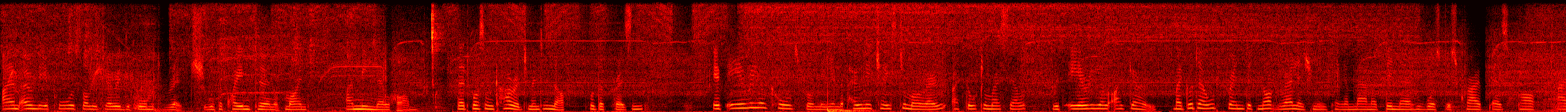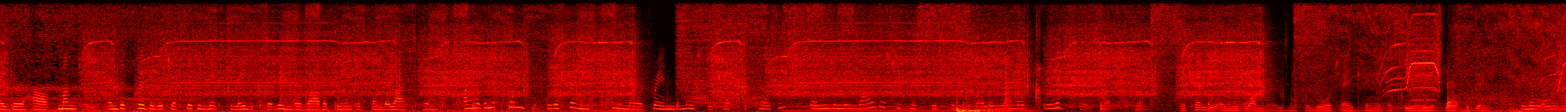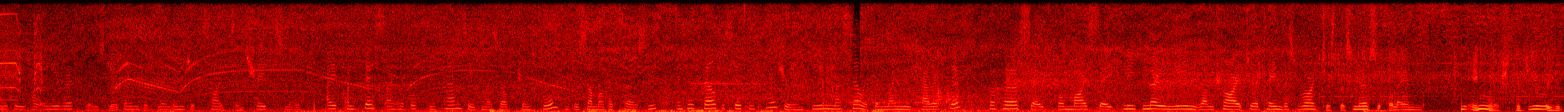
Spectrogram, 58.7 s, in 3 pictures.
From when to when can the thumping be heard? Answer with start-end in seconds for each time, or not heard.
10.3-10.9, 31.5-32.2, 56.1-56.6.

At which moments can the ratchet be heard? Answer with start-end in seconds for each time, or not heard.
not heard.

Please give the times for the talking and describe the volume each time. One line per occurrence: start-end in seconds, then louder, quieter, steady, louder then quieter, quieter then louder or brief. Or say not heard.
0.0-58.6 quieter then louder.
